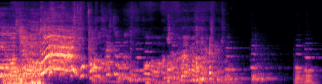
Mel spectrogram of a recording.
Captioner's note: screaming right as the cut signal comes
